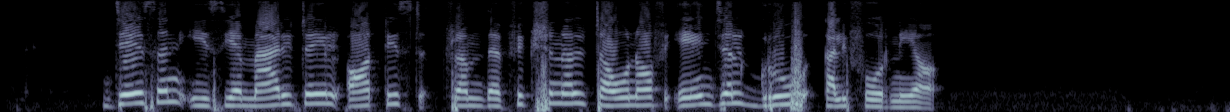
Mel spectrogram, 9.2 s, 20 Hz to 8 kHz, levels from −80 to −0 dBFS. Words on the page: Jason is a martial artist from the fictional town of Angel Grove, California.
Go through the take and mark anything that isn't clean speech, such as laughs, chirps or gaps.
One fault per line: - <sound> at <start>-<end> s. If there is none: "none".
none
